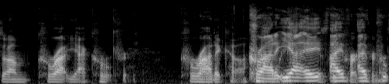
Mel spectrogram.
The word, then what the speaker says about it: Karateka: for a game he wants to recommend uh kakarita or kratika or it's um karate yeah karateka karate yeah i've mispronounced it my whole life so that is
